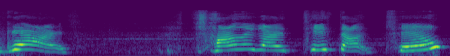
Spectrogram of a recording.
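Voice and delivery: ordinary delivery

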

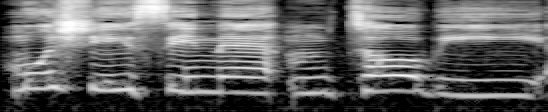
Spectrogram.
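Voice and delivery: "Mushi Sine Mtobi" said slowly and loudly, syllable by syllable; careful name pronunciation. Shown as a demonstration. Carefully pronouncing a viewer's name, slow and loud. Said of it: "Let me pronounce your name".

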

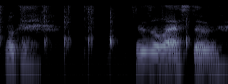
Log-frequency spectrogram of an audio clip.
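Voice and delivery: normal talking voice

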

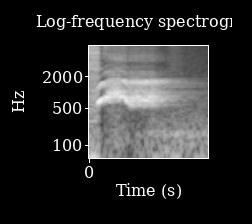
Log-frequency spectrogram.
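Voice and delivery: sudden very high held scream. Pretend. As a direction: let out one long, high scream. Scream while working out.

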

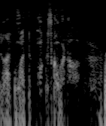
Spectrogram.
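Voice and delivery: hushed whisper, almost to himself; whispered aside. Real, not acted. Fan ranting on camera whispers his disbelief. Aside to viewers mid-rant.

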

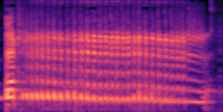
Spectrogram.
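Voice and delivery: high little shiver; teeny tiny voice. Acted. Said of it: "in a teeny tiny voice".

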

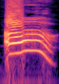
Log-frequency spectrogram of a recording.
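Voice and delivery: high loud delighted oh; surprised gasp. Real, not acted. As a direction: react to a surprise gift. Opening a gift.

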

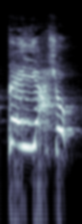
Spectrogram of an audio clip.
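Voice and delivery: high mock news alarm; mimicked outcry. Commentator quoting the media, high outcry.

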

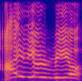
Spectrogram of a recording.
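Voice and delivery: slow, high laughing cry; laughing exclamation. Real, not acted. Player watching the fight, laughing cry. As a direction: gasp it out through the laugh. Reacting to the brawl.

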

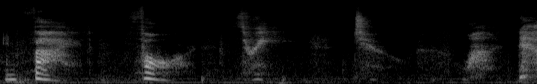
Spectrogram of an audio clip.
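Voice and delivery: hushed countdown; countdown whisper. Acted. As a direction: whisper the numbers down. Countdown before blast off.

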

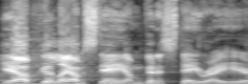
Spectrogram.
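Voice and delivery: loud, laughing mock defiance; laughing retelling. Telling friends about staying after the fight, loud laughing. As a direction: crack up while playing it cool. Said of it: "And I was like".

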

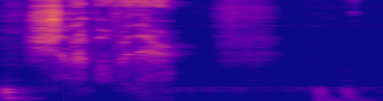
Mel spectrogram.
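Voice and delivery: slow hissed whisper. Acted. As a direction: hush them before he hears. Hushing other villagers.

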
